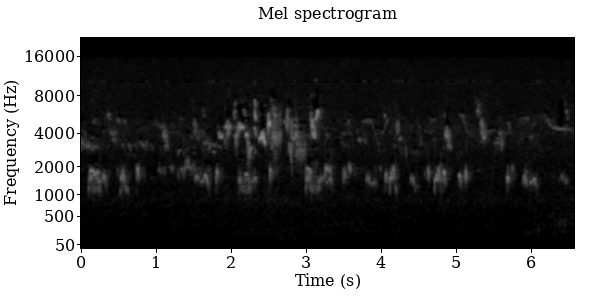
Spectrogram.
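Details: European bee-eaters, Eifel region of Germany, giving short burry trilled calls in quick succession, several birds calling together in a busy overlapping chorus.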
